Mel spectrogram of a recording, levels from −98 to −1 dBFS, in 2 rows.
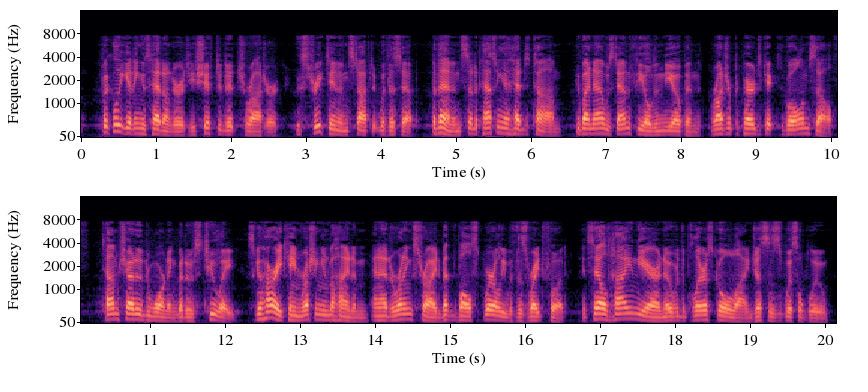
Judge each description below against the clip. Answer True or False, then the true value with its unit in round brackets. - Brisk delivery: True (270 wpm)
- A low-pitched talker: True (120 Hz)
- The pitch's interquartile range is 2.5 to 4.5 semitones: False (5.2 semitones)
